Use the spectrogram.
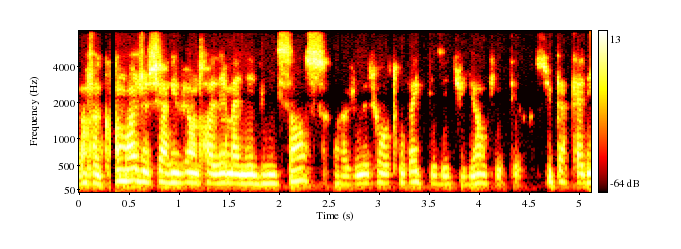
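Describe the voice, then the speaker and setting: This is an ordinary speaking voice with fairly even intonation. The sound is dry and close, with no echo. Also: woman. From Guadeloupe. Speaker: scientist. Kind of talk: podcast interview.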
